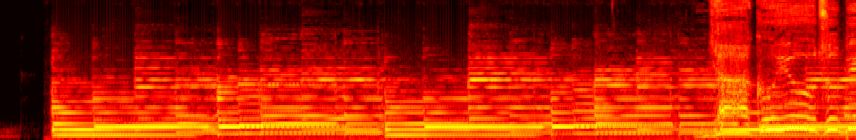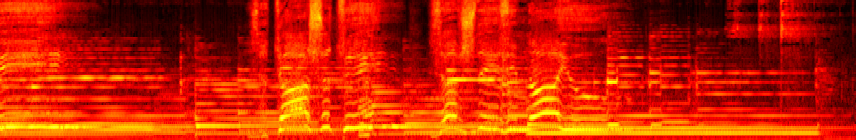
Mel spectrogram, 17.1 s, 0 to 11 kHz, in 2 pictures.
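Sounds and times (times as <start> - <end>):
Ukrainian rock song with layered effects-heavy guitars: 0.6 - 17.1
speech: 11.6 - 14.8.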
